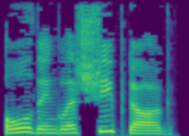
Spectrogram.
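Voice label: "old english sheepdog", British English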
